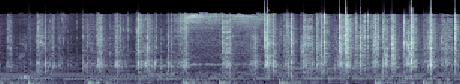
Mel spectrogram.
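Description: Scissors cutting through a thin plastic bottle: a run of sharp, irregular snips and crackles of the plastic, coming faster in the second half, over soft background music.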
